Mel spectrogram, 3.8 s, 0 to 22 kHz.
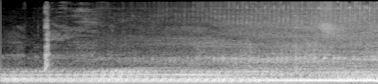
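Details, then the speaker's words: Proton Saga Iswara 1.5, about 151,000 miles, started after long storage with no exhaust fitted: loud, raw, tractor-like rumble pulsing about four times a second, ticking over without surging or misfiring. "it sounds like a tractor why does it sound like a tractor oh there's no exhaust on"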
